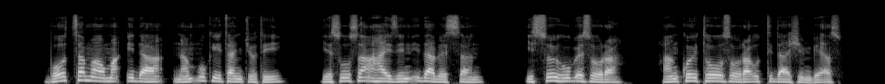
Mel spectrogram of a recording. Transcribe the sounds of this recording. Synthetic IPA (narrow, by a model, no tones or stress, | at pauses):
bo̞ːt͡sːɐmɐwmɐʔɪd̪aːnɐmʔʊkiːt̪ɐnt͡ʃːɔt̪ɪ | jɛsuːsɐːɦɐjzɪnʔɪd̪abɛsːɐn | ʔɪsːɔjhʊɓɛs̬o̞ːɾɐ | hɐŋkːɔjt̪os̬o̞ːɾɐʊt̪ːɪd̪aːʃɪnbɛʔɐsɔ̥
